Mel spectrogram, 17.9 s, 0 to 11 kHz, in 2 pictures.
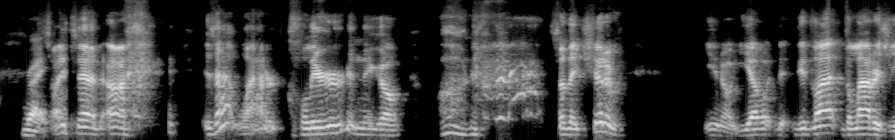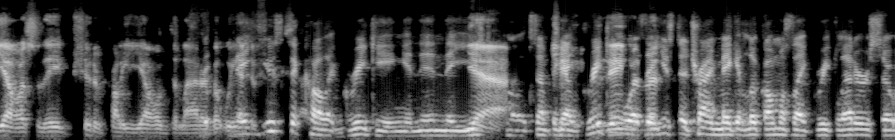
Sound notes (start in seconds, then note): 4.5 laughs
